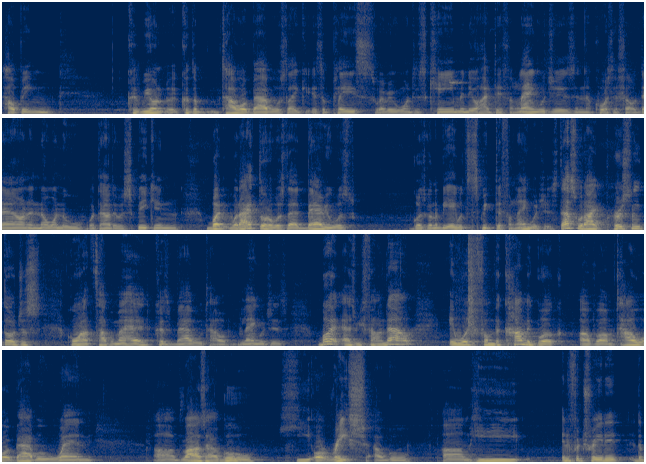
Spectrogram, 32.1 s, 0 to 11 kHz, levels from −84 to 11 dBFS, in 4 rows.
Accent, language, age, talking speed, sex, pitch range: American, English, 30-49, 195 wpm, male, 110-140 Hz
